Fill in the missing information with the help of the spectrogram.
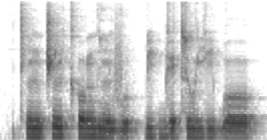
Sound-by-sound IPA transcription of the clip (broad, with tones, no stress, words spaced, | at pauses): tʰĩ˨ŋt͡ʃĩ˦kʰo˦ŋɣĩ˨ vu˨ k͡pi˦ɡ͡bɪ˦t͡su˦ ji˦ɓoː˦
